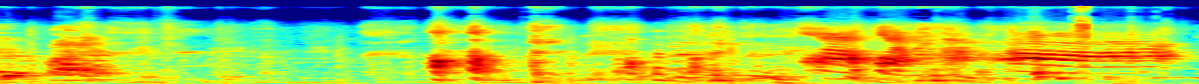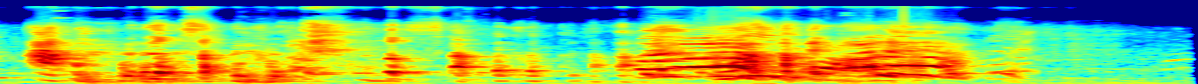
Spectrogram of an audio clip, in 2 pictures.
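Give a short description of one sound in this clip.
Young men shout and laugh loudly close by.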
